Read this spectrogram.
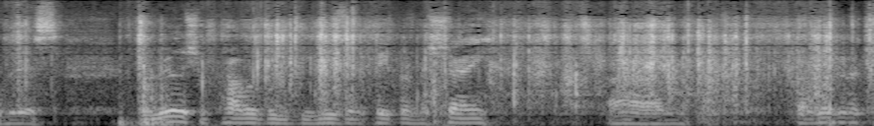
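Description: Newspaper rustles and crinkles as it is handled close by.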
